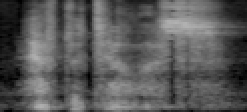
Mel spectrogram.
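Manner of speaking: whispered aside to the congregation. Acted. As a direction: drop to a breathy whisper mid-question. Preacher hushes mid-question.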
